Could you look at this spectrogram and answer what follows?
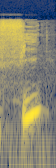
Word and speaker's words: fit: Il fit, elle fit, final T not pronounced.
